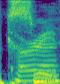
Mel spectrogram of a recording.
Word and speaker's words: Kara: Is it Kara or is it Kara? No, you got it. It's Kara.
